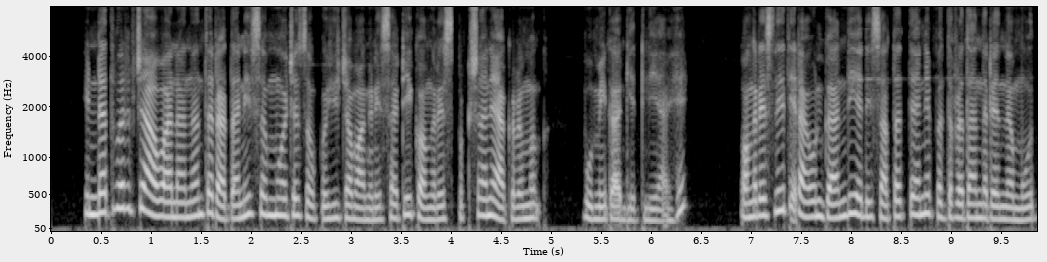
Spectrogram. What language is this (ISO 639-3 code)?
mar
